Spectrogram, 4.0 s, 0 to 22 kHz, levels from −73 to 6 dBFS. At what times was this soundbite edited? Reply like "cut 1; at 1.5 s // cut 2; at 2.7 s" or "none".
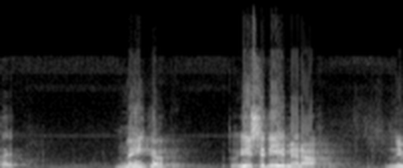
none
